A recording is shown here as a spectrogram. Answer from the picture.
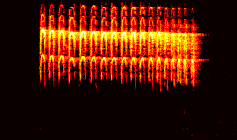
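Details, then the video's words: Downy Woodpecker whinny: about sixteen quick, high, sharp notes in two seconds, running together and sliding gently downward in pitch as they fade; the downy's whinny descends, unlike the hairy woodpecker's, which stays on one pitch. "Downy has a whinny that descends."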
